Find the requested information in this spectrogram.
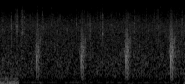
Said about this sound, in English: The rain was starting to become an issue, so the man began to move the wood onto the porch.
